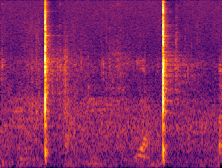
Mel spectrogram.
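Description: Two sledgehammer strikes about a second apart, sharp and sudden, driving a grounding rod into the ground beside an electrical service post.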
